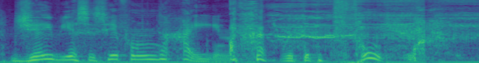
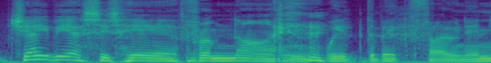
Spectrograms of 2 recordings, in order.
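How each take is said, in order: First: It is delivered lively, with extra twang and energy. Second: It is read flatly, straight off the page. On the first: The speaker calls it right. "you can say, ... lift it off the paper" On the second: The speaker calls it wrong. "Instead of saying"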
